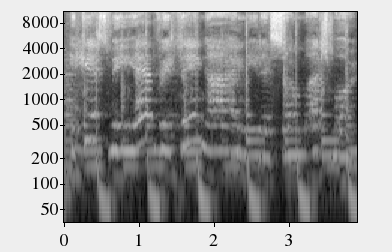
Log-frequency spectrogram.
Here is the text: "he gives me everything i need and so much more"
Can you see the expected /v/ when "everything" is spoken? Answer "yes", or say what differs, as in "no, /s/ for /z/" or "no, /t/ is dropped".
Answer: yes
